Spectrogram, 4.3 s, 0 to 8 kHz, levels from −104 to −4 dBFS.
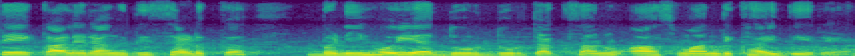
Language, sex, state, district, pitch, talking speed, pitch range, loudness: Punjabi, female, Punjab, Fazilka, 205 Hz, 225 wpm, 190-215 Hz, -14 LUFS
